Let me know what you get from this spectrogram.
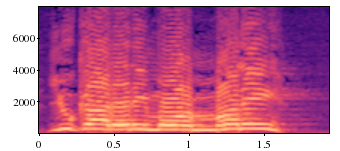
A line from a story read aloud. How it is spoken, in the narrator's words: Suddenly, shouts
